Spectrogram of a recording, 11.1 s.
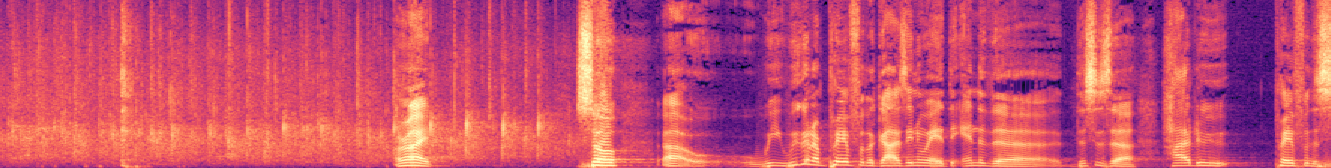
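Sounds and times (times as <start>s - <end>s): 
crowd clapping hands: 0.0s - 5.3s
speech: 3.3s - 3.7s, 4.8s - 11.0s.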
